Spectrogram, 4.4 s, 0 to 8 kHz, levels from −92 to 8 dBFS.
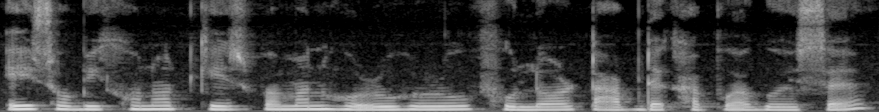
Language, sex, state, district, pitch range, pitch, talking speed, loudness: Assamese, female, Assam, Kamrup Metropolitan, 205-235 Hz, 225 Hz, 135 wpm, -16 LUFS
